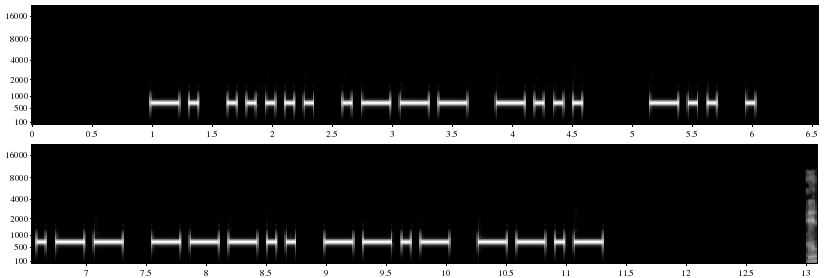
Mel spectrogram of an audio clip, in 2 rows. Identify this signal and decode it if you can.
Morse code, heard as a keyed tone, about 15 wpm, 700 Hz. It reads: N5JB DE W8QQ
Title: USA Callsign DE Callsign - 4 Characters - 15wpm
